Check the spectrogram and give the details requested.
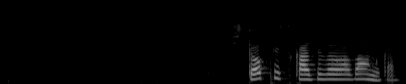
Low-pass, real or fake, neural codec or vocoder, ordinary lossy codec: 7.2 kHz; real; none; Opus, 24 kbps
